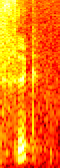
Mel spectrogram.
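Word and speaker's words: Sikh: One thing I did learn from Parliament was that I learned how to say seek wrong. It's actually sick.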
